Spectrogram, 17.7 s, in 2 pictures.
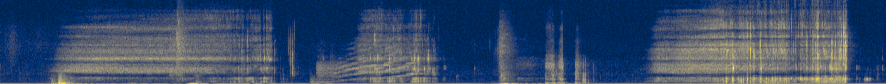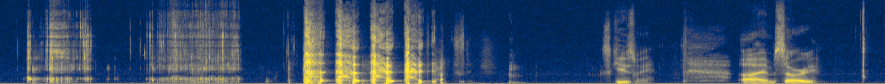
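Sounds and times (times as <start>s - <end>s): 
sipping tea: 0.8s - 4.5s, 6.8s - 11.9s
person coughing after choking on tea: 11.9s - 13.4s
speech: 16.6s - 17.1s.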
